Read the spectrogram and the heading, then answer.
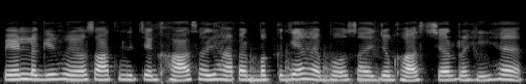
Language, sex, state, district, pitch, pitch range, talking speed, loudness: Hindi, female, Haryana, Charkhi Dadri, 215 Hz, 205-220 Hz, 240 wpm, -16 LUFS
